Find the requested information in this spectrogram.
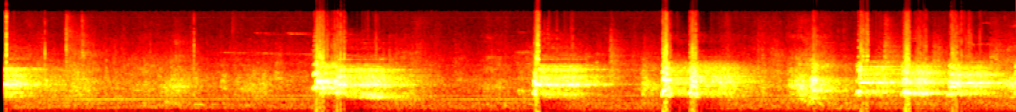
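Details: Several dogs bark at a boarding lot in a noisy chorus, loud overlapping barks in bursts with sharp clanks and a steady hum underneath.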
